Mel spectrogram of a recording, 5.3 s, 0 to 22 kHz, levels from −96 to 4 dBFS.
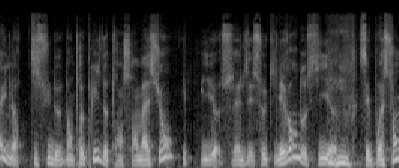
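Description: From 2.23 to 2.86 s there's repeated packet loss, robotic and choppy: seven short dropouts, the longest 64 ms, each patched by stretching the previous sound.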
